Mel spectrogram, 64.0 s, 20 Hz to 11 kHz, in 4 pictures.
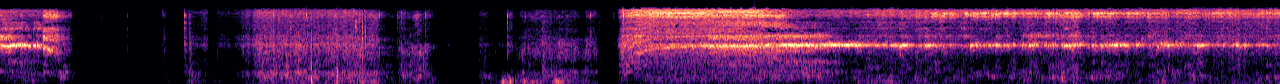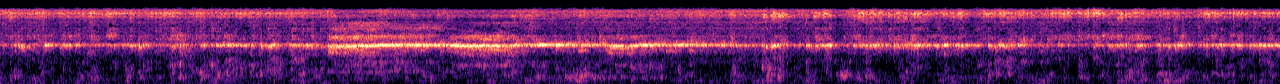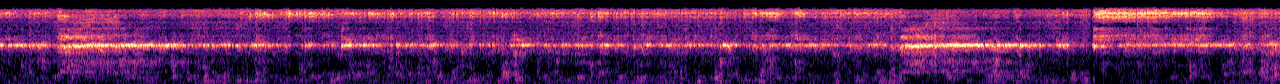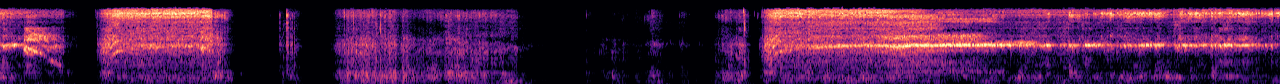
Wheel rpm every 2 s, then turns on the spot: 50, 10, 20, 60, 220, 230, 230, 230, 230, 230, 230, 230, 230, 230, 230, 230, 230, 230, 230, 230, 230, 230, 230, 200, 110, 40, 20, 30, 80, 230, 230, 230.
0-6 50-56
